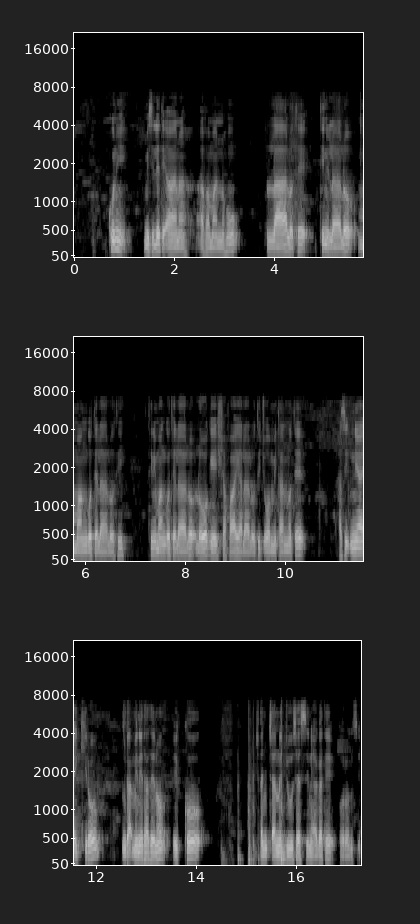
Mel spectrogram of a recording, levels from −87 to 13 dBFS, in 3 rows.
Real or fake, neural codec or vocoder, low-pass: real; none; 7.2 kHz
